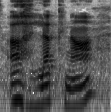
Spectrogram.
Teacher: اقصی حلق سے یعنی سینے کے قریب والے حصے سے۔ نا پہ الف مدہ، نون پہ اخفا، پر اخفا ہوگا کیونکہ آگے قاف ہے۔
